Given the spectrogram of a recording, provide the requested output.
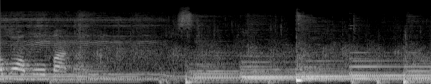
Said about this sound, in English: Oh, clap for them as they come.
